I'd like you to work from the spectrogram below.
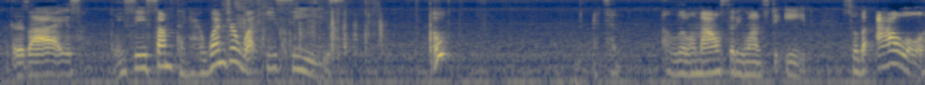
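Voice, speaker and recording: A woman's voice: medium pitch, fairly bright tone, slight background noise, rough recording. A woman with an American accent reading a picture book aloud to young children, explaining simply and asking them questions as a pre-K teacher.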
